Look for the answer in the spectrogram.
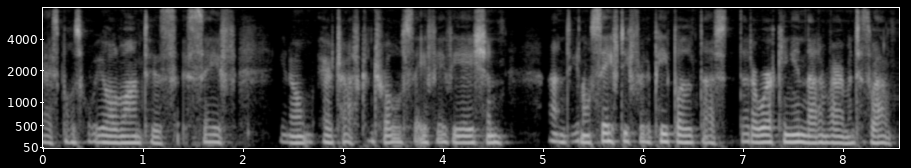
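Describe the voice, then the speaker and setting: A woman's voice: deep voice, fairly bright tone, husky. A middle-aged woman with an Irish accent, explaining things earnestly as a guest in a conversational interview. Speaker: air traffic control officer, interview guest.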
